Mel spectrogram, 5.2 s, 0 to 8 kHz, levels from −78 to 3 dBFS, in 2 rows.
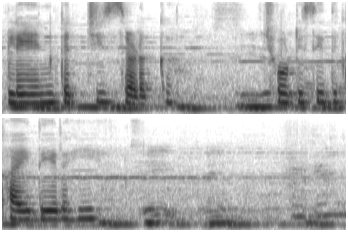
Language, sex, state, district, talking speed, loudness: Hindi, female, Chandigarh, Chandigarh, 95 wpm, -18 LUFS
